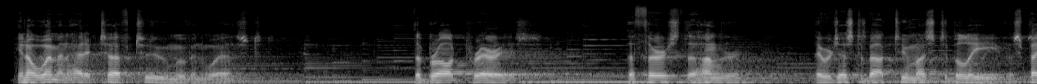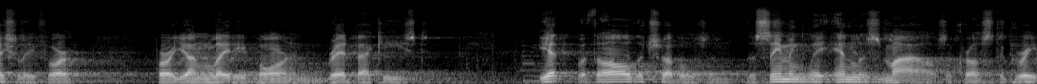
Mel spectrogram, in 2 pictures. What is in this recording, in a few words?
Narration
